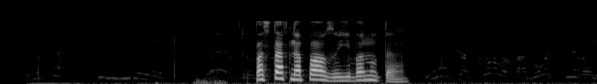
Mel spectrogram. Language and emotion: Russian, angry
